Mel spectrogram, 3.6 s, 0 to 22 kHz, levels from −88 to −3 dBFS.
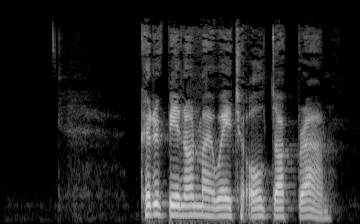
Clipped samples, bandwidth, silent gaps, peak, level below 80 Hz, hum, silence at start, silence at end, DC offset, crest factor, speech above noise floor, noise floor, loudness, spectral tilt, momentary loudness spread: under 0.1%; 15 kHz; none; -6 dBFS; -64 dBFS; none; 1.4 s; 0.3 s; under 0.1%; 20 dB; 52 dB; -75 dBFS; -24 LUFS; -5 dB/octave; 6 LU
